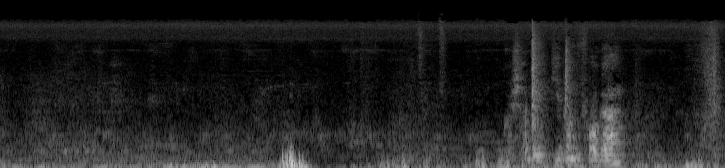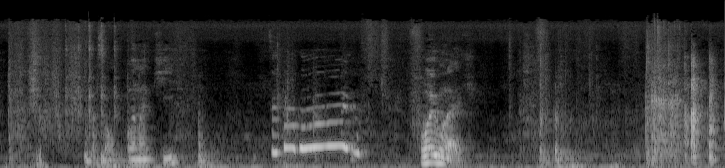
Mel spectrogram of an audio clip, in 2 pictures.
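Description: Bicycle parts click and rattle as a man handles a bike.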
